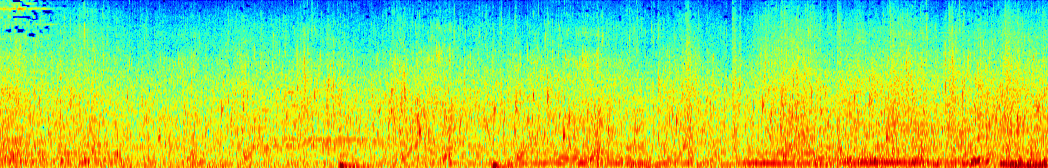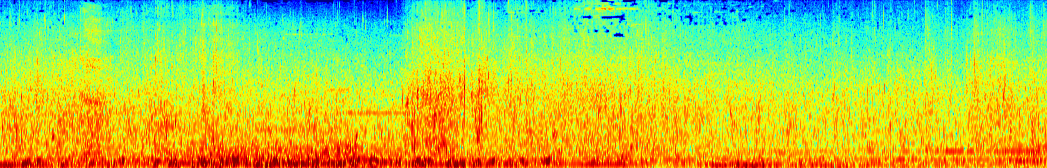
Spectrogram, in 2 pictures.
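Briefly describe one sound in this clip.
A swimmer splashes steadily through water.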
